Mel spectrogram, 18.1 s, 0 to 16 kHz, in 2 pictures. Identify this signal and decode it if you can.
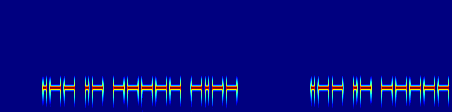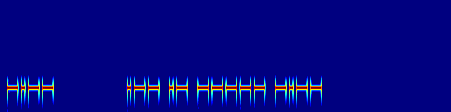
Morse code, heard as a keyed tone, about 17 wpm, 700 Hz. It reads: WA0Y WA0Y WA0Y
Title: USA Call Signs - 4 Characters - Repeated 3x - 17wpm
